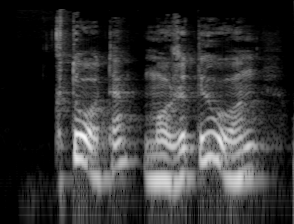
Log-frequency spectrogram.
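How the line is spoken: Tired sigh. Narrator (Russian): устало вздохнул волк

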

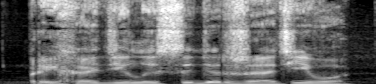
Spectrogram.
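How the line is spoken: Gloomy. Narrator (Russian): сказал папа мрачно

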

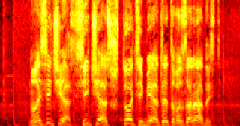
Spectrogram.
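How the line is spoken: Shout. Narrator (Russian): крикнул он Лесперу

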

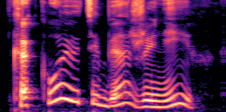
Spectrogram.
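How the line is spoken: Laughing friends. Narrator (Russian): смеялись подруги

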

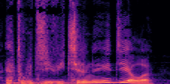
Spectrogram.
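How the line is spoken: King's exclamation. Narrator (Russian): царь воскликнул

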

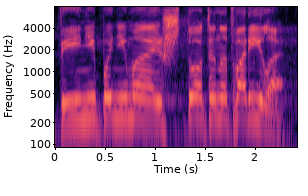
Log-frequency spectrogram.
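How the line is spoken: Yelling cyborg. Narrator (Russian): орал киборг

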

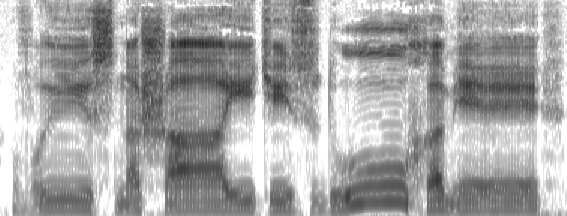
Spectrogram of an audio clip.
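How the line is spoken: Sepulchral proclamation. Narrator (Russian): за могильным голосом вещала мадам Жапотинская

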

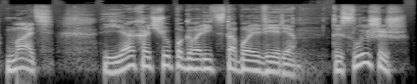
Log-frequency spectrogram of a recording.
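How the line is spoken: Raised, stern, commanding voice. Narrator (Russian): отец Игнатий, возвысив голос, заговорил строго и властно, как он говорил с исповедующимися

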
